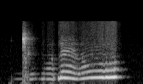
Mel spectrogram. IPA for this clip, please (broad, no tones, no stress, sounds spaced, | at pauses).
ɡ͡ǀ ʉ ɡ ɔ̃ ɗ ɛ̃ l ɔ̃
